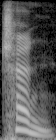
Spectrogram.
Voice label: "chern4", taiwanese syllable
